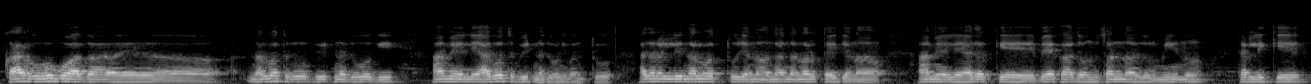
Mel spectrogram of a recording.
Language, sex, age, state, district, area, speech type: Kannada, male, 60+, Karnataka, Udupi, rural, spontaneous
